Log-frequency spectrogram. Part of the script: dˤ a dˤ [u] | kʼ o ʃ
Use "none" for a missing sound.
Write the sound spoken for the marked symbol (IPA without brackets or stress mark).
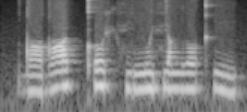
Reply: ɯ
